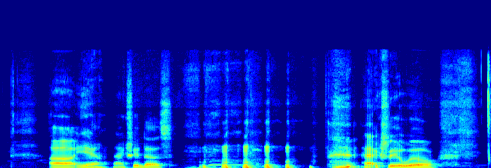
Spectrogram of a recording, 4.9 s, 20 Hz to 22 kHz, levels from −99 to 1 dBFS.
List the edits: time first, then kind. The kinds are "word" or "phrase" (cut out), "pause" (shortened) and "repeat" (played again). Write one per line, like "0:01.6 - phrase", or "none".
none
